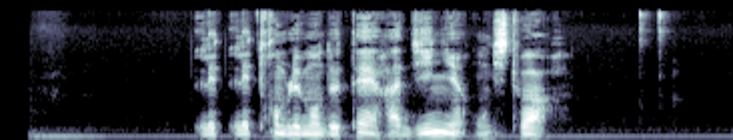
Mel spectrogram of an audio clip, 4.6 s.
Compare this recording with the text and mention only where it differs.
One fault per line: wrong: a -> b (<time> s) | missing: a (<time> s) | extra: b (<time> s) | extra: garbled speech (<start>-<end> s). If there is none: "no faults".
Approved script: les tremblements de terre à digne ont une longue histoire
extra: les (1.4 s)
missing: une longue (3.1 s)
